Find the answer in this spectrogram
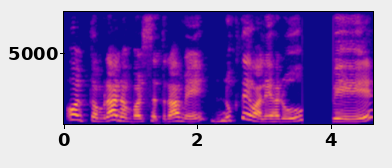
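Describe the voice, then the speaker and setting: A woman with a fairly high voice narrates a children's storybook. She reads out letters and their sounds one by one, slow and clear. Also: animated.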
